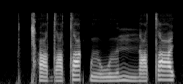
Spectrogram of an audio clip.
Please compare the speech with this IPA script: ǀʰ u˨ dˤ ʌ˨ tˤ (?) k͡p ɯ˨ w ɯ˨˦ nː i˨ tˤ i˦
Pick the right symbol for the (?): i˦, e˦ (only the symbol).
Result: i˦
